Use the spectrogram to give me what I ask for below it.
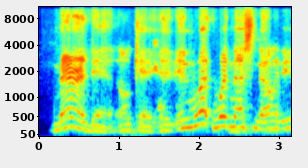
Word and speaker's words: Marrondan: it you know so what how do you pronounce your last name uh it's maradan maradan okay and what what nationality is that your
